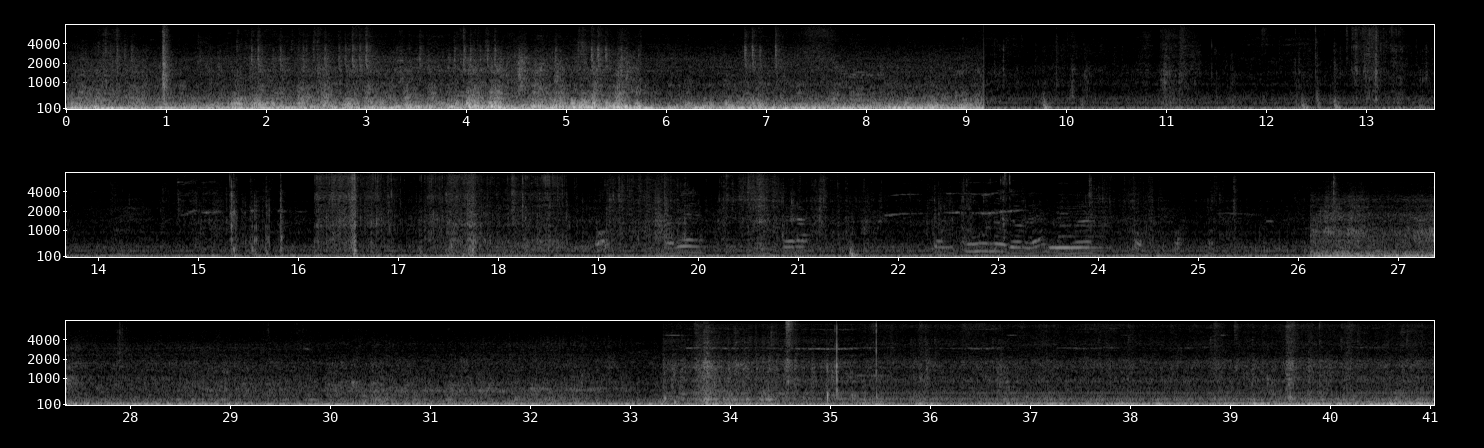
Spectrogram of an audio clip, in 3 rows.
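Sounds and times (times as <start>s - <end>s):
train rumbling: 0.0s - 41.0s
plastic-wrapped bedding crinkling: 16.2s - 21.6s.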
